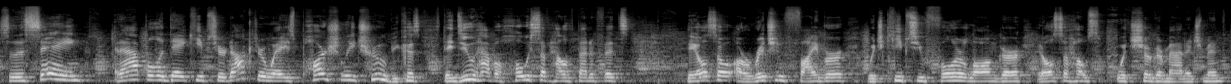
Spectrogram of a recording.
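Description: A man's voice: fairly high pitch, moderate pace, soft background music. A young man in his twenties, a doctor hosting a casual food vlog from his home kitchen, explaining health benefits in an upbeat, easy way. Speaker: doctor and channel host.

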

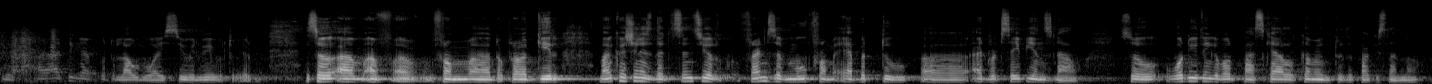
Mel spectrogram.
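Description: A man's voice: medium pitch, steady tone, moderate pace, warm tone. A man in the audience asking a panelist a teasing question. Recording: long hall reverb.

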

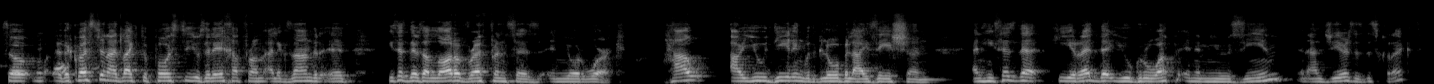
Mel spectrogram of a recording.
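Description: A man's voice: on the high side, normal speed. A middle-aged man moderating a panel on a video call, politely reading out audience questions. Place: home study with bookshelves.

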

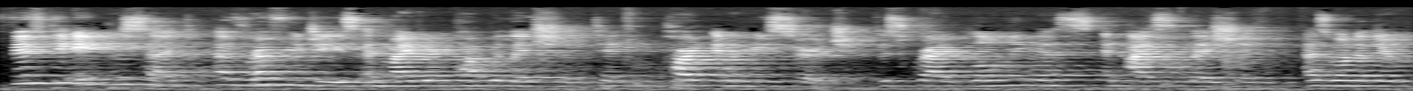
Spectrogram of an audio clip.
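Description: A woman's voice: a little high, a bit bright. A young woman from Iceland giving a formal, rehearsed student presentation, recorded from far off in a large hall. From Iceland, originally Kurdistan. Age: young adult. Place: large hall with seated audience. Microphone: far audience camera. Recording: echoey hall from far off, room noise.

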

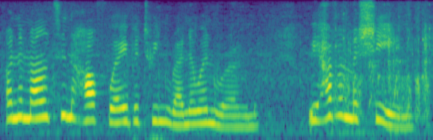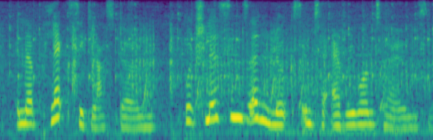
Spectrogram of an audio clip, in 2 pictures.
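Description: A woman with a fairly high voice reads a children's picture book aloud over some noticeable background noise. She leans into the rhymes with an expressive, sing-song delivery, as a storybook reader. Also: normal speed.

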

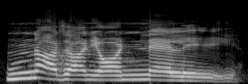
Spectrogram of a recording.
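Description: A woman voicing a greedy, gloating male storybook wolf with drawn-out, theatrical menace. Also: mid-range voice, expressive, a bit bright, clean tone. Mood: greedy glee.

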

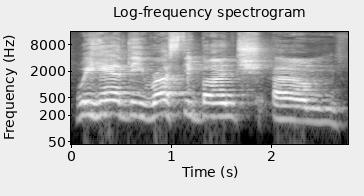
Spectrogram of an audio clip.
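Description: A man's voice: high voice, slow pace, a bit bright. A middle-aged man bantering casually and boisterously, with salty language, in a home video. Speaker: beer taster on camera. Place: large open living room and kitchen at home. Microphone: handheld camera a few feet away. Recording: echoey room, clear background noise.

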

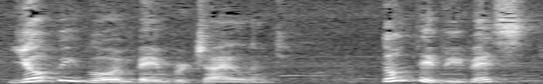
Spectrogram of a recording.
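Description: A man teaching Spanish, patiently quizzing a student and gently correcting her answers in a small school room. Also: mid-range voice, huge pitch swings, measured pace. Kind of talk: oral exam questioning.

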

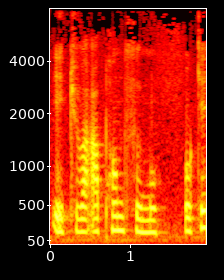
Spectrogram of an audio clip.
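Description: A woman's voice: low-pitched, level tone, moderate pace, mellow, poor audio. A woman in her thirties from Tibet, a native Tibetan speaker, chatting casually as a family vlogger in a room at home. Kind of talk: casual vlog chat. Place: small bright room at home. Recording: faint background noise.

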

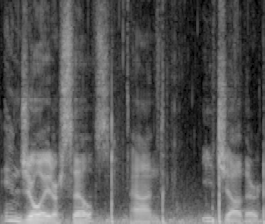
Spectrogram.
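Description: An actor playing a cheerful, meddling male pirate crewmate in an ASMR roleplay, with a playful, drawn-out delivery. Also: medium pitch, noisy background. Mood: mischievous, cheerful. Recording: steady ambient sound effects behind voice.

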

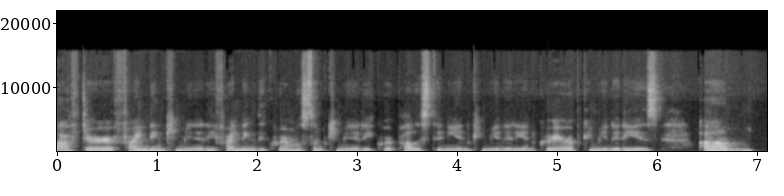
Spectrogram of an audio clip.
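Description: Earnest young woman, low mellow voice. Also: gravelly. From Egypt. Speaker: panelist. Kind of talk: panel discussion on video call. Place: small room indoors. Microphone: laptop webcam video call.

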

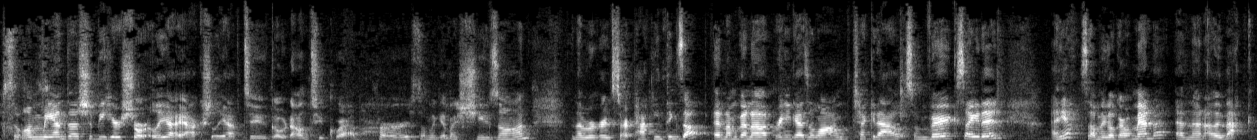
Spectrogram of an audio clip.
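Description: A woman's voice: fairly high pitch, expressive, quick pace, a little hiss or hum. A young woman in her twenties chatting casually in a food blog vlog, upbeat and full of "um"s, filmed on a phone at arm's length in her apartment. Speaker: food blogger. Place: small apartment, indoors. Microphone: phone camera held at arm's length.

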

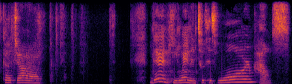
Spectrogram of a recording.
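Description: A woman's voice: fairly high pitch, very slow, darkish tone, poor audio. A woman in her thirties, a preschool teacher reading a picture book aloud to young children, expressively, coaxing them with questions and prompts. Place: indoor room against a plain textured wall.

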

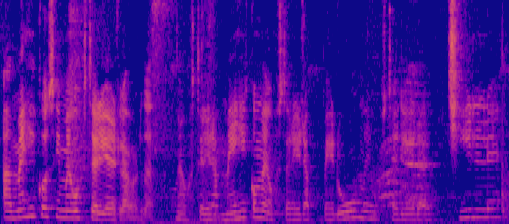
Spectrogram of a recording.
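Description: A woman's voice: on the high side, quick pace, background noise. A young woman from Ecuador chatting casually with viewers on a livestream, reading out their names and answering them. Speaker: livestream host. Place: small room indoors. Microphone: phone on a ring light stand.

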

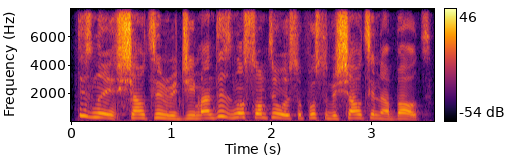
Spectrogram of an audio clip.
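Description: An actress playing a calm, firm compound elder, speaking in a measured way. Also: female voice, high voice, background noise.

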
